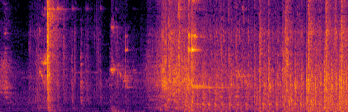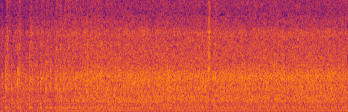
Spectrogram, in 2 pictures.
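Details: Small engine whose RPM ran high because of a sticking throttle lever, after lubricating the lever so it returns: a few pull attempts, then it catches and settles into a steady, even drone without stumbling; runs cleanly.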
